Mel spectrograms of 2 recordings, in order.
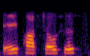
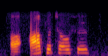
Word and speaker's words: apoptosis: For several years now, this expression, apoptosis, and for your listeners, you might hear it pronounced apoptosis, apoptosis. It really doesn't matter.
